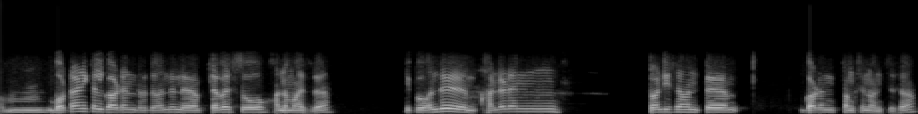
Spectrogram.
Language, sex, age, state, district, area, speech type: Tamil, male, 18-30, Tamil Nadu, Nilgiris, urban, conversation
